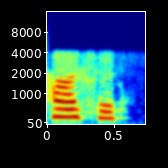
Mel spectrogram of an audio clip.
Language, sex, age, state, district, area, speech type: Kannada, female, 18-30, Karnataka, Shimoga, urban, conversation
